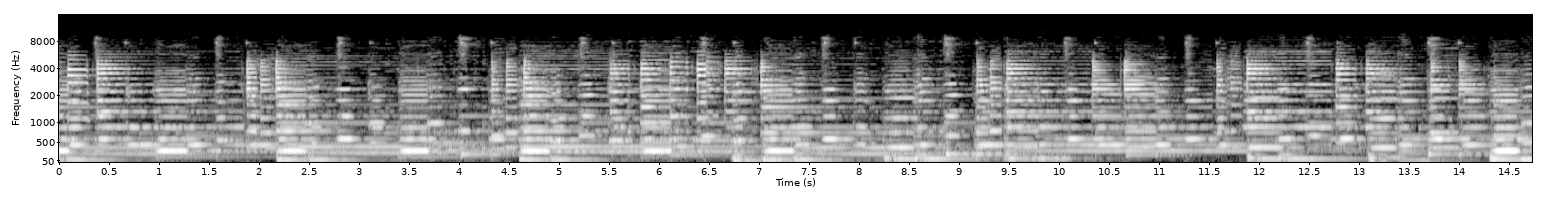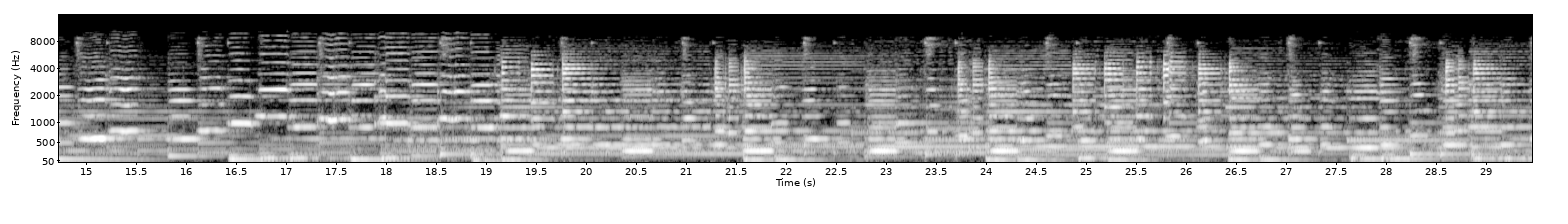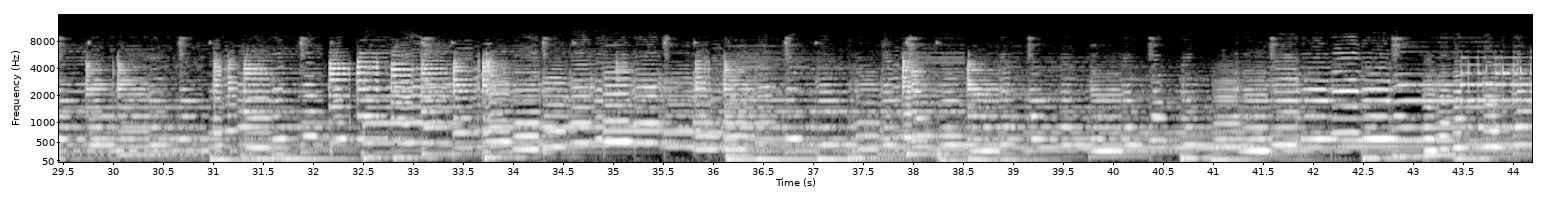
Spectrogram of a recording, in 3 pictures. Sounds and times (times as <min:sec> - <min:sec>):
Violin, fiddle: 0:00.0 - 0:44.1.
